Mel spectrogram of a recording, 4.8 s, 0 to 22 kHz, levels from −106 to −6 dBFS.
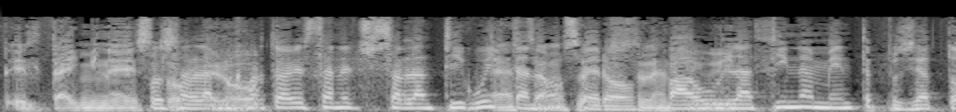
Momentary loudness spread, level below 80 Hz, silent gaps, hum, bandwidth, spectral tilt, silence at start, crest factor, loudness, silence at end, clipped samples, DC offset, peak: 3 LU; -42 dBFS; none; none; 11.5 kHz; -4.5 dB/octave; 0 s; 12 dB; -22 LUFS; 0 s; under 0.1%; under 0.1%; -12 dBFS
